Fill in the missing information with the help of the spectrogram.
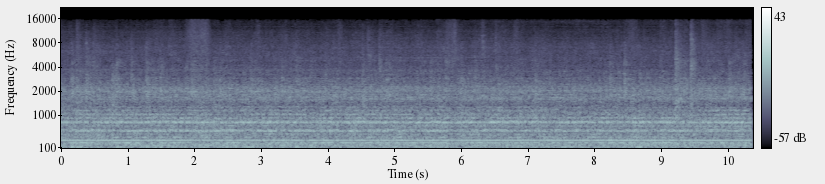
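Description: Steady hum of bakery machinery with several even tones, and a few faint clicks of metal baking trays being handled.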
